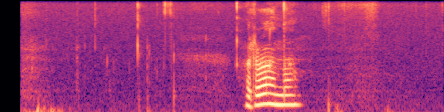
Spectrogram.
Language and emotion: Russian, neutral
